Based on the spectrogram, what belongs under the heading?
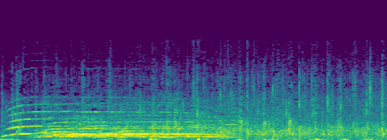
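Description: An audience claps steadily and cheers, with high whoops and shouts rising over the applause early on. The cheering fades after a couple of seconds while dense clapping carries on loudly.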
